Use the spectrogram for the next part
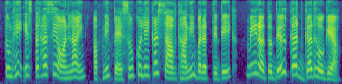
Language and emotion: Hindi, happy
